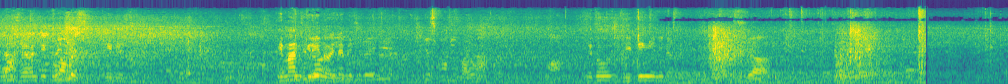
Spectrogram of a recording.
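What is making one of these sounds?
A man answers calmly close by.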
